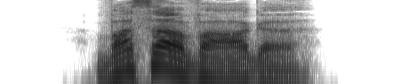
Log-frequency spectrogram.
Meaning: spirit level
- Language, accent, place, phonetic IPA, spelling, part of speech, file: German, Germany, Berlin, [ˈvasɐˌvaːɡə], Wasserwaage, noun, De-Wasserwaage.ogg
